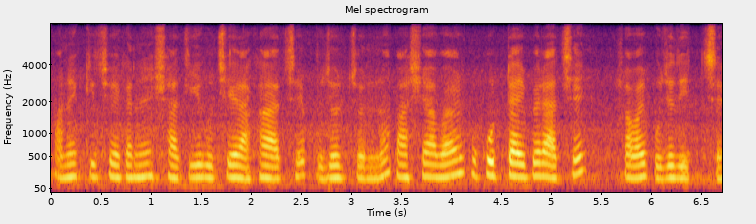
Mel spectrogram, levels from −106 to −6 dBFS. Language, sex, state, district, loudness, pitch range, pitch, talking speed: Bengali, female, West Bengal, Paschim Medinipur, -17 LUFS, 170-190 Hz, 180 Hz, 160 wpm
